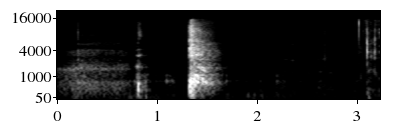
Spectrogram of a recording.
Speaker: goodness I have talked myself dry apparently because I just had a coughing fit so I do apologize for that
